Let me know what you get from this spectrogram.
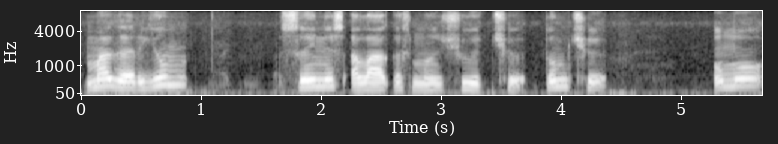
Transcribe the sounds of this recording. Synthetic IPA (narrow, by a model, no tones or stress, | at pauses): mɐɡɐɾjum | siːnisɐlaːkɐsmɐnʃuːɾt͡ʃʰit̪umt͡ʃʰi | umo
